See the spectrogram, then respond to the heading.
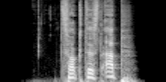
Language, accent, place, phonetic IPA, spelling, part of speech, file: German, Germany, Berlin, [ˌt͡sɔktəst ˈap], zocktest ab, verb, De-zocktest ab.ogg
- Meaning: inflection of abzocken: 1. second-person singular preterite 2. second-person singular subjunctive II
